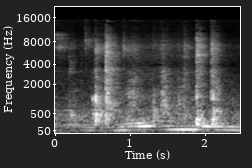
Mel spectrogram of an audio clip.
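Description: Handling noise from a TDT set-top box being picked up and moved among cables on a TV stand: a few light knocks and clicks, with a short low hum in the middle.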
